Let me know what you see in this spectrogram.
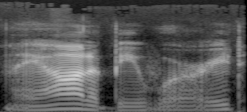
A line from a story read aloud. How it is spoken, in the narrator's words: said wearily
